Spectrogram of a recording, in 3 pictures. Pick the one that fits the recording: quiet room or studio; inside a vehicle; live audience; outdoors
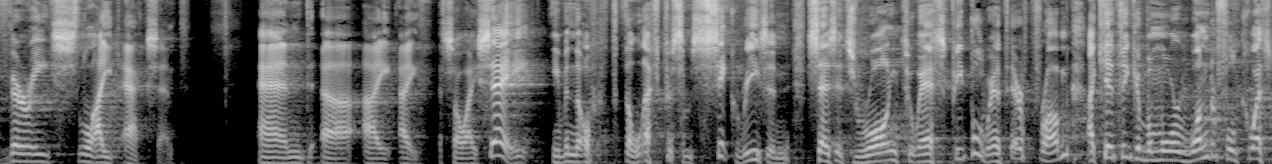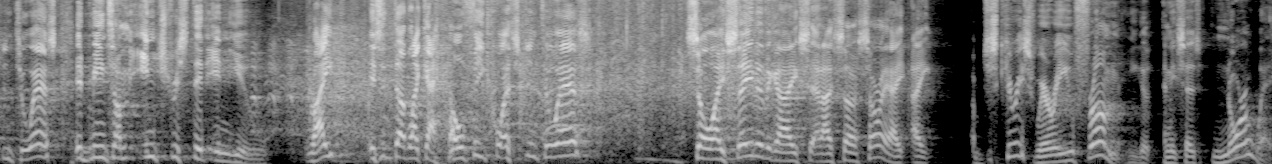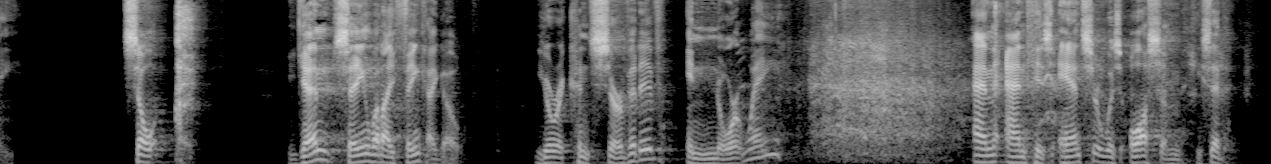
live audience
